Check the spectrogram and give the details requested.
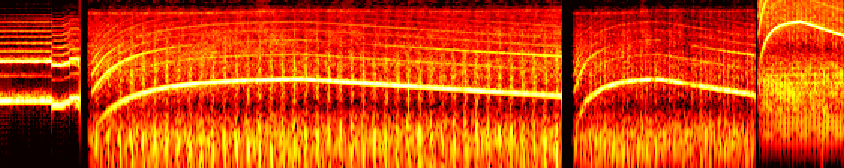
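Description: Siren winding up and slowly falling, twice, over a helicopter's rotor beating rapidly; near the end the same sound plays sped up, higher and shorter. It opens with the last stepped notes of a siren tune.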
